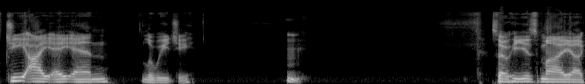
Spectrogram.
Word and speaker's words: Gianluigi: Gianluigi. We took all that time for you to say John Luigi. John Luigi. It's G-I-A-N Luigi.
